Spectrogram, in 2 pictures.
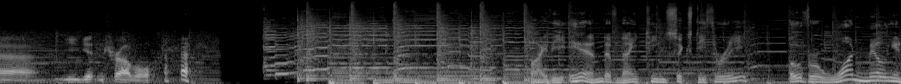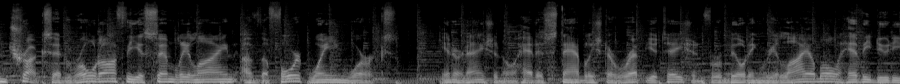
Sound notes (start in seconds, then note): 1.6 laughs; 2.5 fiddle music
